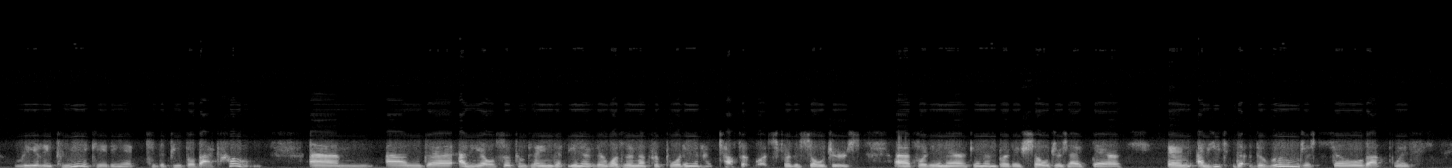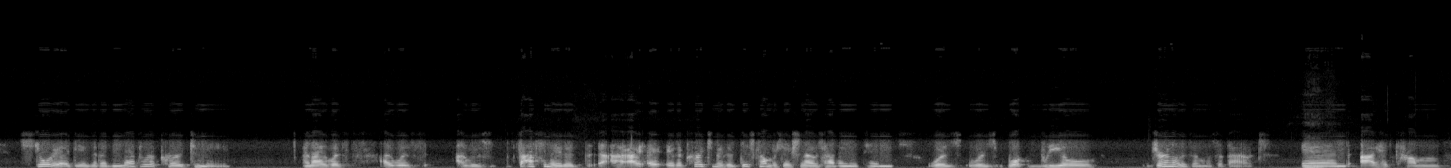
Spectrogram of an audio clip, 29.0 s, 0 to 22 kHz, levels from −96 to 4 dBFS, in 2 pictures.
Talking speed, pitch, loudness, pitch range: 185 wpm, 175 Hz, -26 LUFS, 155-205 Hz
